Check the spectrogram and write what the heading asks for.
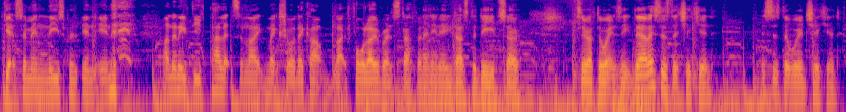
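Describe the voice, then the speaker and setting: A man's voice: on the low side, fairly quick, music in the background. A man giving a rambling, casual vlog tour of his croft outdoors, talking to a handheld camera. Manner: chatty, rambling, self-correcting. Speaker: crofter vlogger. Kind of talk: casual vlog walk-around.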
